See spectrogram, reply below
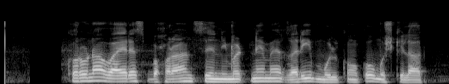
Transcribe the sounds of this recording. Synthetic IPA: koːɾoːnaʋaːɪɾəsbʊɦɾaːnsenɪməʈnemẽɣɐɾiːbmʊlkõkomʊʃkɪlaːt̪̚

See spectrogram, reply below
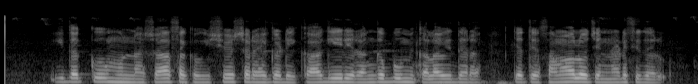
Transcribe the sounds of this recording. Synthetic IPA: id̪ɐkːumunːɐʃaːsɐkɐʋiʃɛːʃɐɾɐɦɛɡɐɖekaːɡiːɾiɾɐŋɡɐbʱuːmikɐlɐʋid̪ɐɾɐd͡ʒɐt̪esɐmaːlɔːt͡ʃɐnɐnɐɽisid̪ɐɾu

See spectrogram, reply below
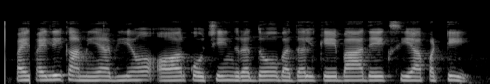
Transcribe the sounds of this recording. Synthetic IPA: pɛɦpɛɦlikaːmijaːbijõʔɔːɾkoːt͡ʃɪ̃ŋɡɾɐd̪õbɐd̪əlkebaːd̪eːksijapɐʈːiː

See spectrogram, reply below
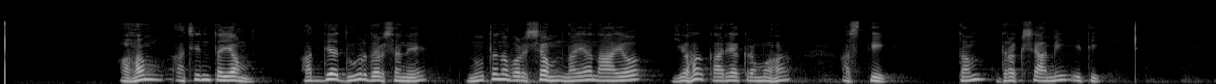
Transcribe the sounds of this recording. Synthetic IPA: ɐɦɐmɐt͡ʃint̪ɐjɐm | ɐd̪jɐd̪uːɾd̪ɐɾʃɐneː | nuːt̪ɐnɐʋɐɾʂɐmnɐjɐnaːjoː | jɐɦɐ̆kaːɾjɐkɾɐmɐɦɐ̆ | ɐst̪i | t̪ɐmd̪ɾɐkʂaːmiːt̪i

